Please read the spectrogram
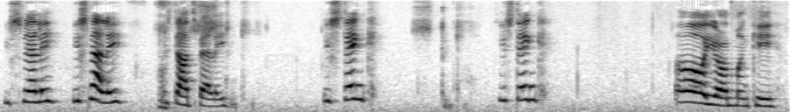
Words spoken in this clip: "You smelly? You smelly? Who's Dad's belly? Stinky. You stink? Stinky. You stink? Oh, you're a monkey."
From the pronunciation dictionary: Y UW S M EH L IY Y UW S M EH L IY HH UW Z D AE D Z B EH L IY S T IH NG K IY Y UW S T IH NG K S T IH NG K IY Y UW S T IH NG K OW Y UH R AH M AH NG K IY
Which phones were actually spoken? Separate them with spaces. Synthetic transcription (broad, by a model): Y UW S M EH L IY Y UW S M EH L IY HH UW S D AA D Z B EH L IY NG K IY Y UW S T IH NG K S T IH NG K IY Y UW S T IH NG K OW Y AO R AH M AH NG K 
